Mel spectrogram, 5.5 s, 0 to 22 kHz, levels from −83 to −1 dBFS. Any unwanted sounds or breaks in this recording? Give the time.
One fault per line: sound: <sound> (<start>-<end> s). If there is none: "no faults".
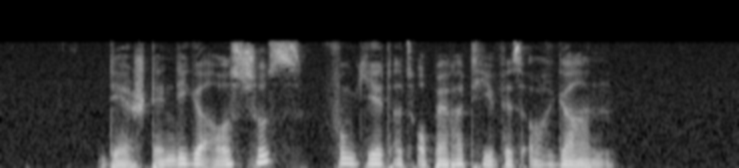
no faults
